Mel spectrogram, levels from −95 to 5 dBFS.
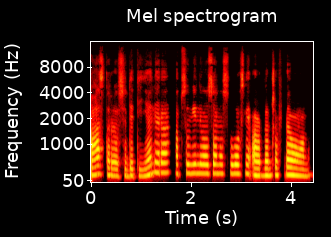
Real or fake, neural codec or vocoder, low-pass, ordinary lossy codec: fake; autoencoder, 48 kHz, 128 numbers a frame, DAC-VAE, trained on Japanese speech; 14.4 kHz; MP3, 64 kbps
